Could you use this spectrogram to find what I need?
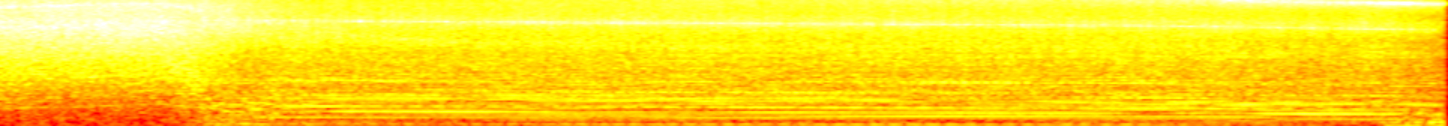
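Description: A car engine idles with a deep, steady burble.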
